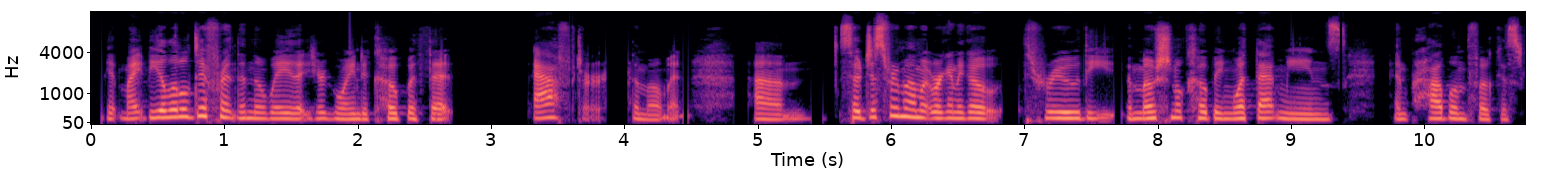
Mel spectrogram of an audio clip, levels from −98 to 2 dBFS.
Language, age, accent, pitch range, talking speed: English, 30-49, American, 170-195 Hz, 210 wpm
